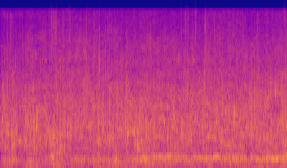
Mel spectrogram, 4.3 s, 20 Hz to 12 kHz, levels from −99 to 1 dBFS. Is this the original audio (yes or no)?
no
